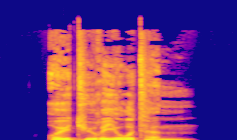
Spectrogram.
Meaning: strong dative masculine/neuter singular of euthyreot
- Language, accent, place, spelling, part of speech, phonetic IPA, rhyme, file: German, Germany, Berlin, euthyreotem, adjective, [ˌɔɪ̯tyʁeˈoːtəm], -oːtəm, De-euthyreotem.ogg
